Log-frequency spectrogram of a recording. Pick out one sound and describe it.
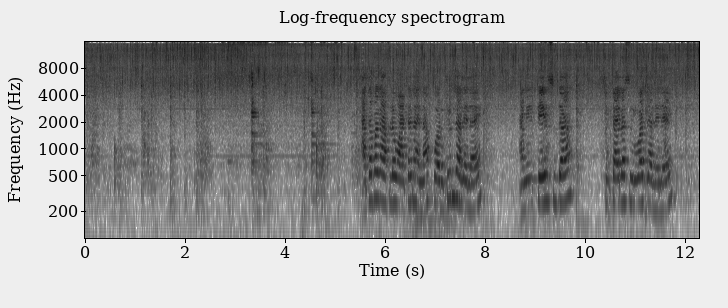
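A spoon scrapes and stirs food in a pan.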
